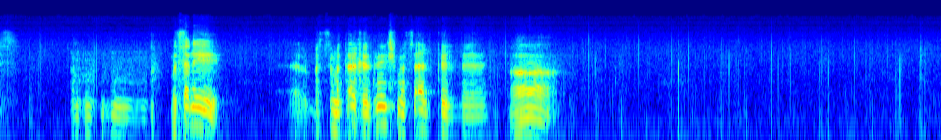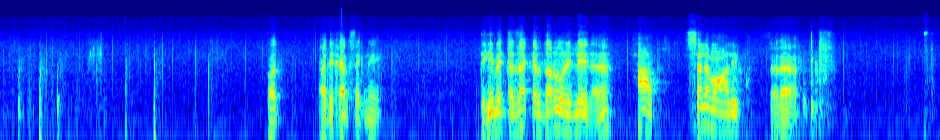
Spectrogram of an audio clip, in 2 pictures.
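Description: An elderly man answers, close by.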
